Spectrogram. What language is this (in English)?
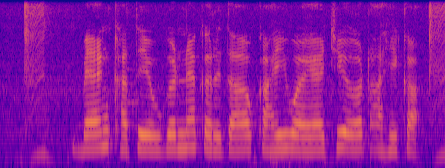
Marathi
